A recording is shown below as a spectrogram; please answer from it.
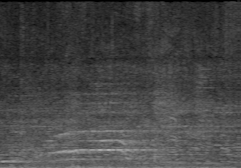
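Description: A high voice holding one long note that rises, holds steady for about a second and then falls away, over distant amplified music and crowd noise.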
